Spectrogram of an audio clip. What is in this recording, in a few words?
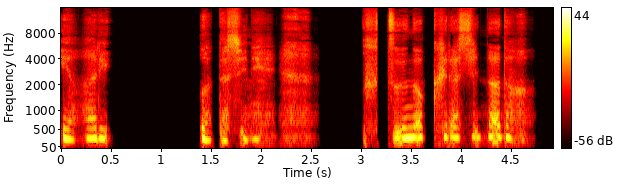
voice jp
